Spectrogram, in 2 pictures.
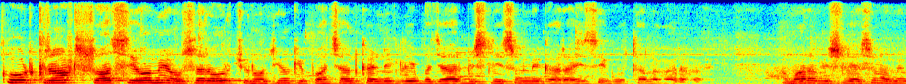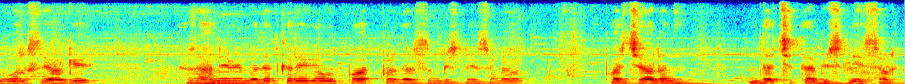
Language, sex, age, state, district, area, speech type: Hindi, male, 60+, Uttar Pradesh, Ayodhya, rural, read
